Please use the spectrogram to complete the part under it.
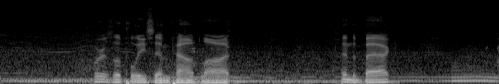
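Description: A sports car engine revs sharply up and down.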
